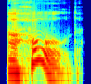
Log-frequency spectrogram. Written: ahold

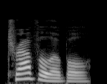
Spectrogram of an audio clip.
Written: travelable

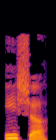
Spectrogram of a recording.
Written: isha

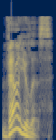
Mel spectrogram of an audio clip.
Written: valueless

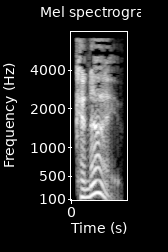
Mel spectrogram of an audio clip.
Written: connive

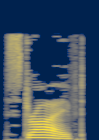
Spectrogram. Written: strived

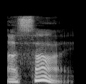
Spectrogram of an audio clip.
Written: assai

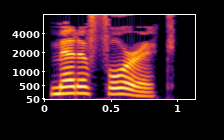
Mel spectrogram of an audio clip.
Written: metaphoric

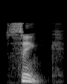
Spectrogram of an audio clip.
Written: sync

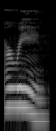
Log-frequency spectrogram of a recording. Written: arine

